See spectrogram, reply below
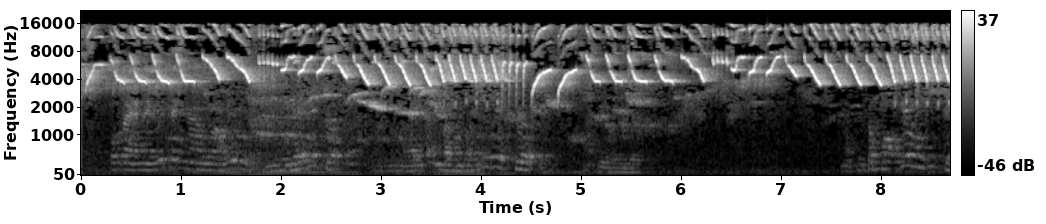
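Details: Canary singing loudly as a tutor song to prompt other canaries to sing and come into breeding condition; dense, unbroken run of sharp down-slurred notes and rolling high trills, with faint low background hum.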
